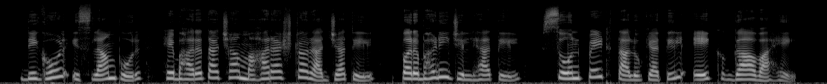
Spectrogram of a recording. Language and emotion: Marathi, neutral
